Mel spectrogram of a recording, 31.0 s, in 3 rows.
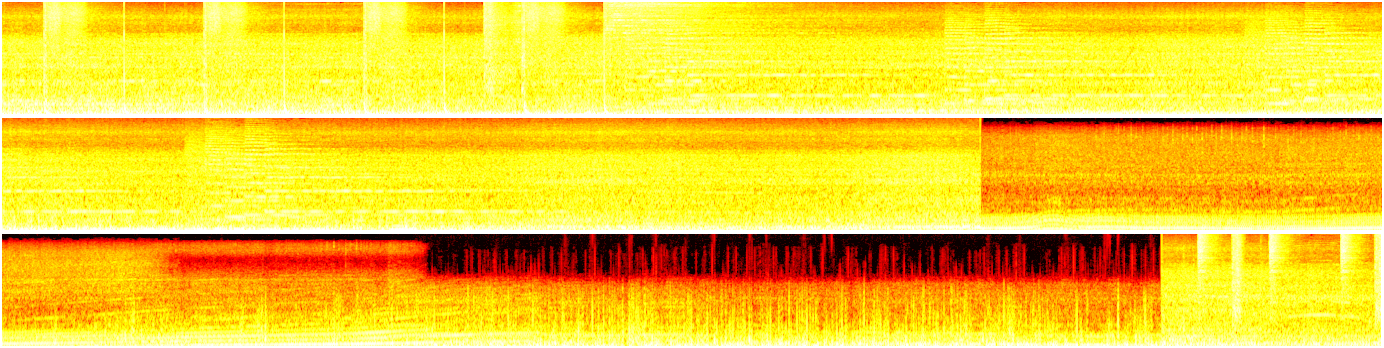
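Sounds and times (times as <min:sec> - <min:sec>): motorcycle engine accelerating: 0:00.0 - 0:31.0
road noise: 0:00.0 - 0:31.0
wind rush: 0:22.7 - 0:31.0.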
